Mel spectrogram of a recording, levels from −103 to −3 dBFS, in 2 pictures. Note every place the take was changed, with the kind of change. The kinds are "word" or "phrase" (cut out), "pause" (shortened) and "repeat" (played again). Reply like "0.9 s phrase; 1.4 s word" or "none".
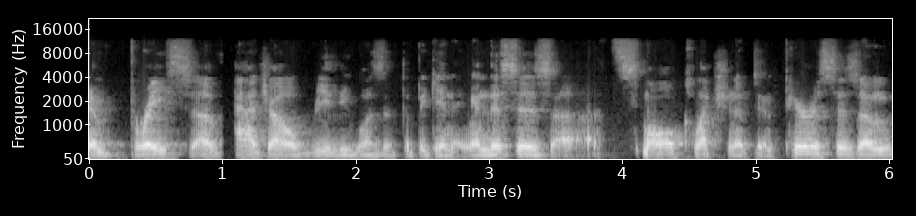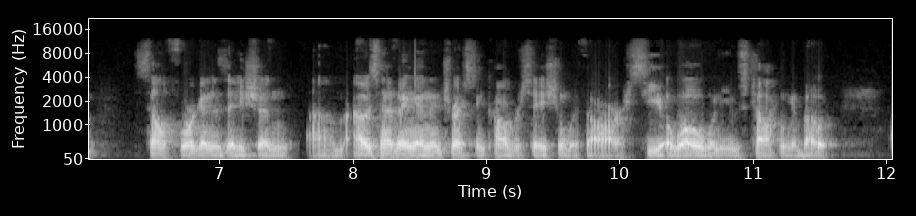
1.0 s word; 5.0 s word; 7.6 s pause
